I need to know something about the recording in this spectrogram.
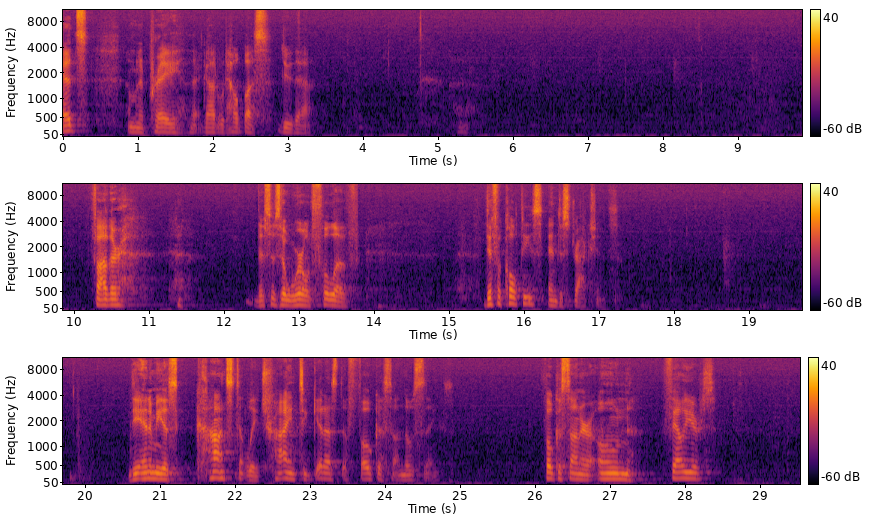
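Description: A middle-aged man speaks slowly and earnestly into a microphone, with long pauses.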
